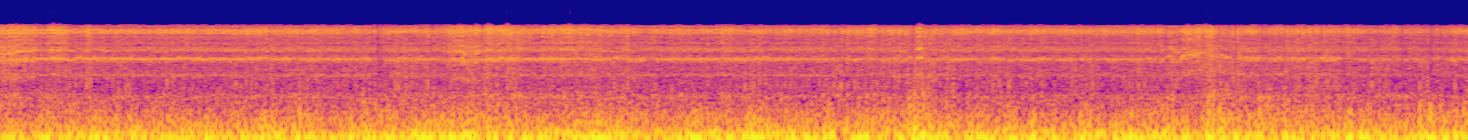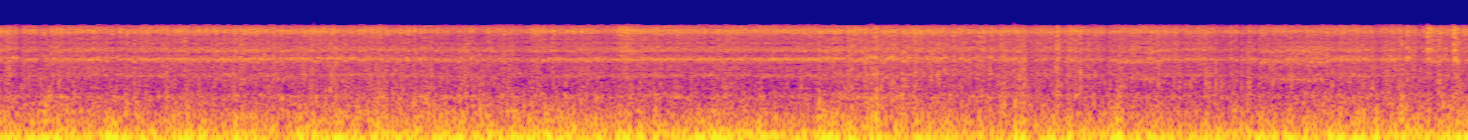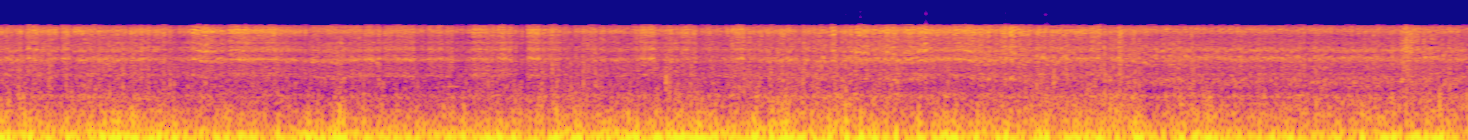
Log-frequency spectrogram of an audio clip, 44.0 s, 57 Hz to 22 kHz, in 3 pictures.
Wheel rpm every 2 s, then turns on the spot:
220, 240, 230, 230, 240, 240, 250, 230, 220, 220, 230, 230, 240, 230, 230, 230, 230, 230, 230, 230, 210, 190.
none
